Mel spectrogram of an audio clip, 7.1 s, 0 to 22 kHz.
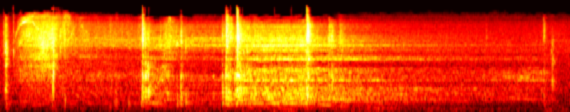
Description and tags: Tube at the bank drive through recorded with DS-40.
air, field-recording, pneumatic, tube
